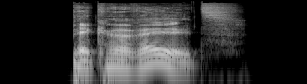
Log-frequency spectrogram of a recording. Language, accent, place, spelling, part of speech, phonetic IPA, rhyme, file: German, Germany, Berlin, Becquerels, noun, [bɛkəˈʁɛls], -ɛls, De-Becquerels.ogg
- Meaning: genitive singular of Becquerel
